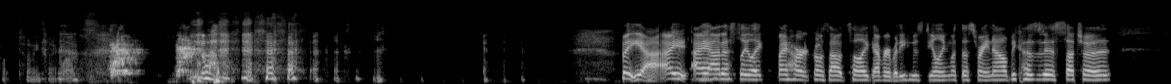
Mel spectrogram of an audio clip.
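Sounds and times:
speech: 0.2 - 3.6, 6.2 - 11.4
dogs barking and yipping in the morning: 1.1 - 2.0
laughter: 1.8 - 5.5.

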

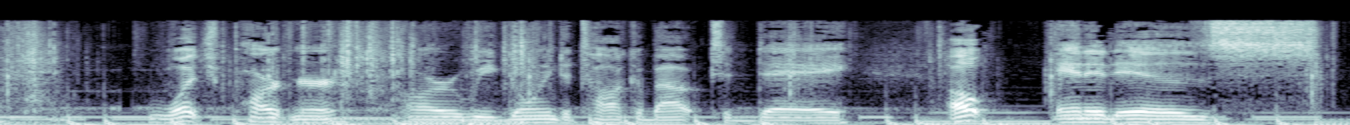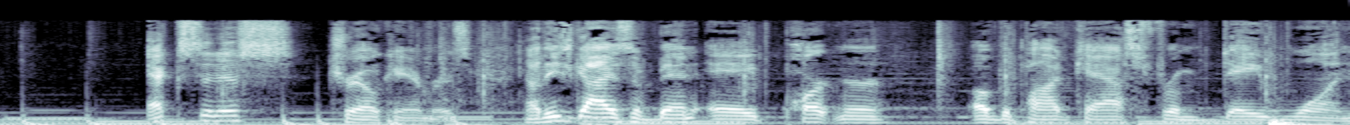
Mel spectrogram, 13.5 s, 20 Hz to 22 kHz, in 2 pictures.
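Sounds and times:
paper crinkling and rustling: 0.0 - 3.0
speech: 0.8 - 6.5, 7.5 - 13.4.

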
